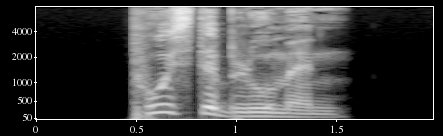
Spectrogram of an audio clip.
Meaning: plural of Pusteblume
- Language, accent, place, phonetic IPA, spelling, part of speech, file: German, Germany, Berlin, [ˈpuːstəˌbluːmən], Pusteblumen, noun, De-Pusteblumen.ogg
